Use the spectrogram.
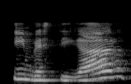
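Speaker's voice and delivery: Investigar slowly, leaning on GAR; stress on last syllable. Shown as a demonstration. Teacher showing the última sílaba, Investigar stressed on GAR. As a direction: stretch the final GAR of Investigar. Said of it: "también en la última sílaba".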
